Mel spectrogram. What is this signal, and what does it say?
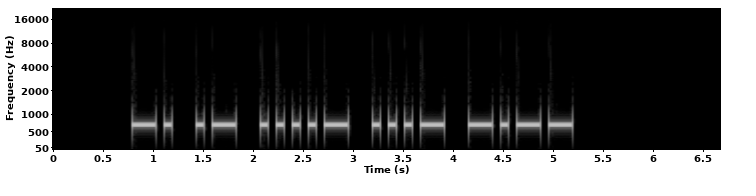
Morse code, heard as a keyed tone, about 15 wpm, 700 Hz. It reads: NA4VY
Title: USA Call Signs - 5 Characters - Repeated 2x - 15wpm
